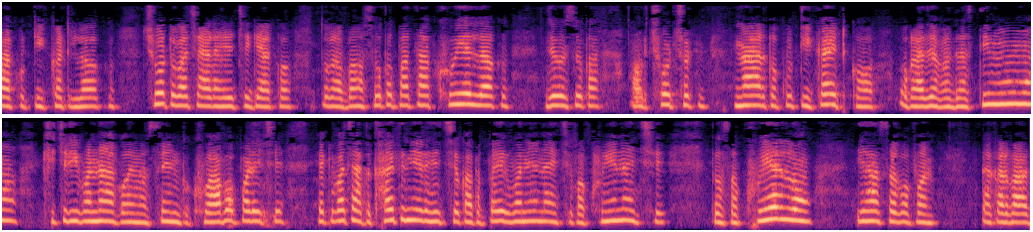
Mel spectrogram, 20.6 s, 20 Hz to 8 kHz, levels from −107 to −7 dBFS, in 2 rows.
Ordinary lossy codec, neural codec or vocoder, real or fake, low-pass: MP3, 32 kbps; codec, 16 kHz, 4 kbps, FreqCodec, smaller model; fake; 7.2 kHz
